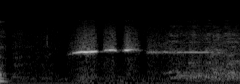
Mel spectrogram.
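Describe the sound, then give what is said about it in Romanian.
A person whistles alone: three short, bright notes at about the same pitch, then a long, steady held tone that fades to a softer level. “Primul lucru îți vine să fluieri.”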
